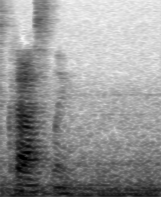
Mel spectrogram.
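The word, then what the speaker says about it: красный: In Russian, it's pronounced zelyony. Repeat after me. Zelyony. Zelyony. Great job. The next is krasny.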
